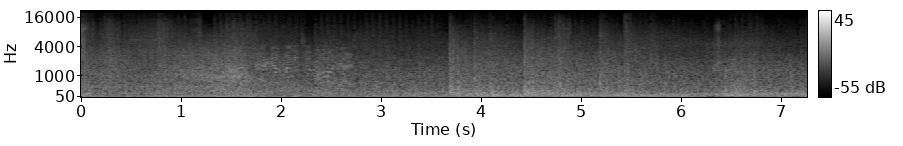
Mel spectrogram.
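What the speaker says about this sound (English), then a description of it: "A lot of shots missing." Gunfire and explosions crackle through a Company of Heroes 2 battle between tanks and infantry, with dense overlapping shots and booms under steady commentary.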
